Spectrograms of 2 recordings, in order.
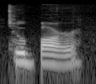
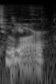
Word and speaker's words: Tobar: Tobar, not Tovar.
